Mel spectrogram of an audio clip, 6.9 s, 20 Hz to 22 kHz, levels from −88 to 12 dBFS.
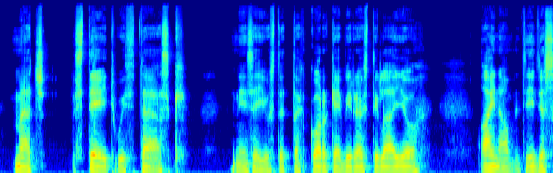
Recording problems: abrupt cut into speech; at the end

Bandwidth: 18.5 kHz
